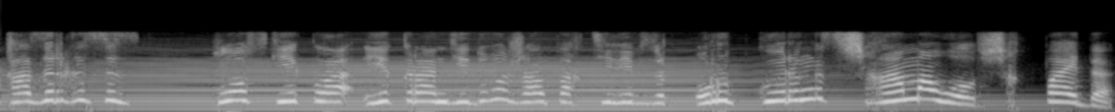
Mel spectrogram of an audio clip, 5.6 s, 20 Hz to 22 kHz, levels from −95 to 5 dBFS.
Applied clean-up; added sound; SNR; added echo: none; Wind instrument, woodwind instrument; 12 dB; none.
